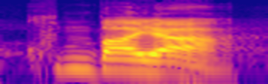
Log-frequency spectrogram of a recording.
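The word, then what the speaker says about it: Kumbaya: 이제 주님 여기 오소서라는 컴바이 my 로드라는이 이야기가 어 쿠바야 컴바이 히를 쿠바야 아고 듣고 이렇게 발음을 했다라고 합니다 그래서이 쿠바야 아는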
